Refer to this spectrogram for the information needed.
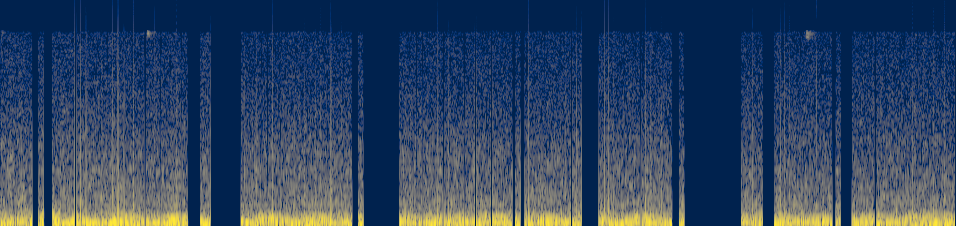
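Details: Only a steady low rumbling hum with broad hiss and repeated brief dropouts to silence, with no animal calls.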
